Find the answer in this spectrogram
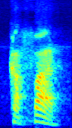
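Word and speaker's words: כפר: Es la letra Kaf, la letra P y la letra Res. Se pronuncia Kafar.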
